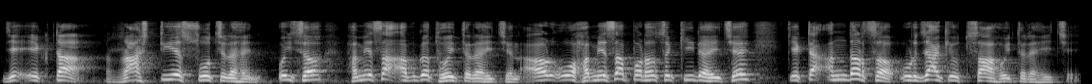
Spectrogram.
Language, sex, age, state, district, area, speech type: Maithili, male, 30-45, Bihar, Madhubani, urban, spontaneous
